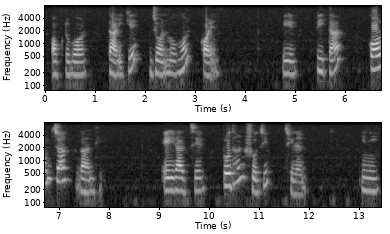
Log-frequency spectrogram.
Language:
Bangla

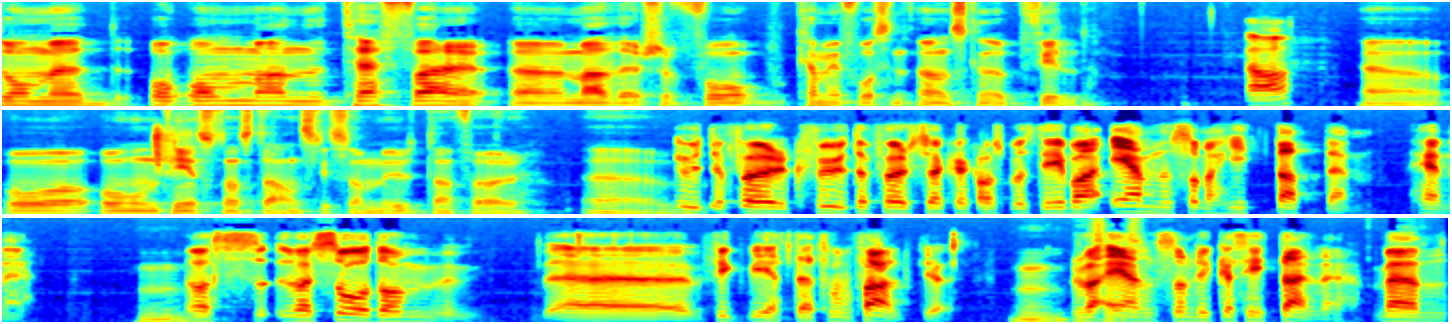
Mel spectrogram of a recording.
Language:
Swedish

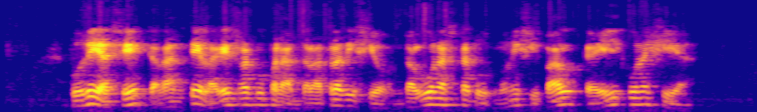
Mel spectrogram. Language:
Catalan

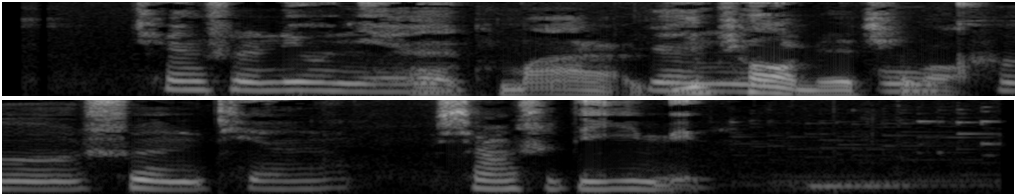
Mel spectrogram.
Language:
Chinese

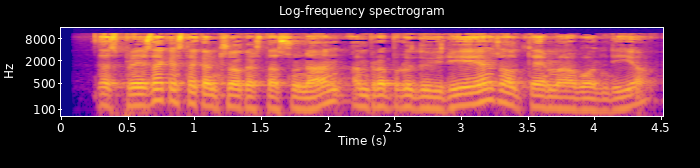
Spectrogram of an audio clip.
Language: Catalan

